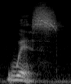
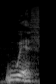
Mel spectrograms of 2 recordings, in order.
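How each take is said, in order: First: The word ends in an s sound. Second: The word ends in a th sound. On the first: The speaker calls it wrong. "Right now we're getting more like whis" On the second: The speaker calls it right. "it needs to get between your teeth"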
